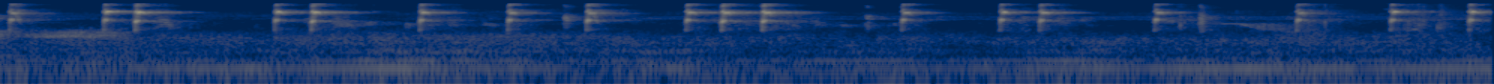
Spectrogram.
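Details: Squirrel noises: bright, piercing chips, often doubled, repeating about twice a second. A soft hum runs low in the background.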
